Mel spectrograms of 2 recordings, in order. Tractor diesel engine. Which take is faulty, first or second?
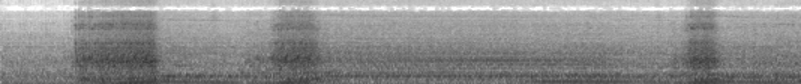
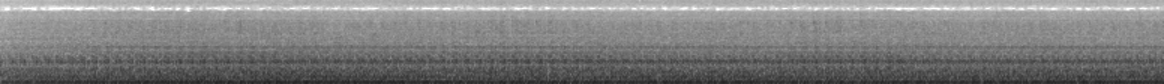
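second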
